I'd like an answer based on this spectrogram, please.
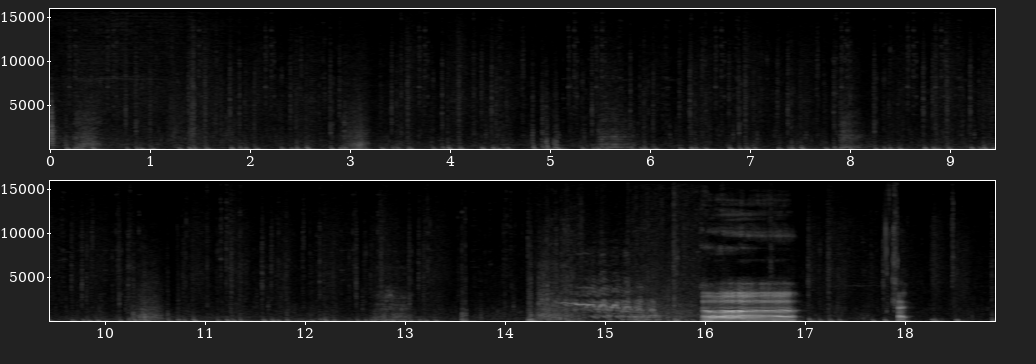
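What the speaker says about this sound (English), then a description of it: "But my horse is here?" Horse in the video game Assassin's Creed Shadows, soft rhythmic hoofbeats clip-clopping at a steady pace, then a sharp loud neigh near the end, with a person talking over parts of it.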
